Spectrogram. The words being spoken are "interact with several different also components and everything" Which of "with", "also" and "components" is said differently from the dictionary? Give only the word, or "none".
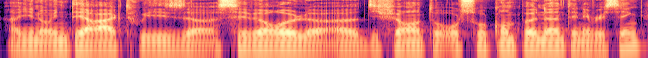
components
